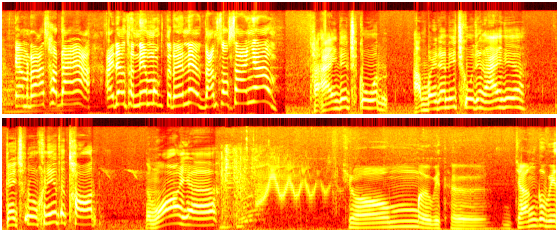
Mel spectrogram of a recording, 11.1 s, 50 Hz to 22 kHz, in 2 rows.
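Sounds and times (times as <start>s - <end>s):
cartoon boing: 7.8s - 9.0s.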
